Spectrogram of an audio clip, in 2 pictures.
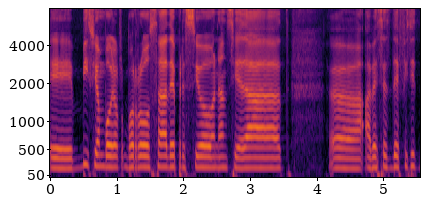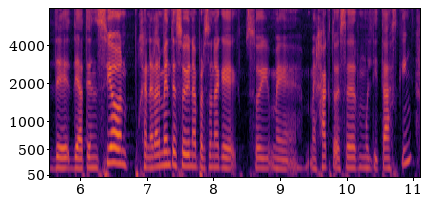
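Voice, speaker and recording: Over a silent background in a very clean recording, a woman speaks very slowly at a medium pitch, with a dark, mellow tone and fairly even intonation. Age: 30s. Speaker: communicator and activist. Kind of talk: public talk. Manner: halting.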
